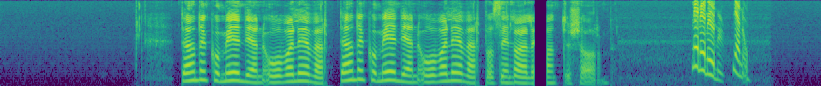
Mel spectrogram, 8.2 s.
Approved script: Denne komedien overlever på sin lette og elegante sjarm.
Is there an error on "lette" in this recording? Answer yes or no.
yes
